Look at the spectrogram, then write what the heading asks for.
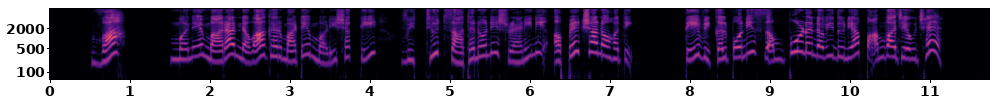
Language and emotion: Gujarati, surprised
